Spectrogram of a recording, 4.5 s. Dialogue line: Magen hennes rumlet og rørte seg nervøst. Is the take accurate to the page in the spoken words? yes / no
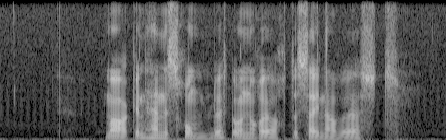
no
